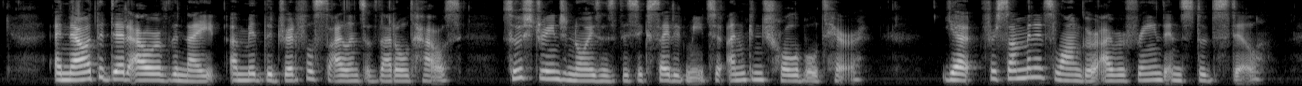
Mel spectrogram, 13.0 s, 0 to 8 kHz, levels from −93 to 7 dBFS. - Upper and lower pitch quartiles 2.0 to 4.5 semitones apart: Yes, average, 3.1 semitones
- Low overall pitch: No, high, 215 Hz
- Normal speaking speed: Yes, average, 175 wpm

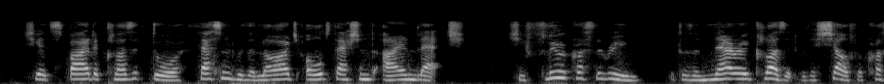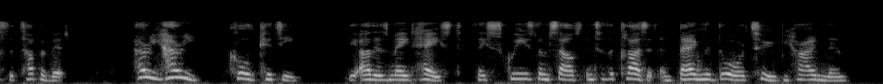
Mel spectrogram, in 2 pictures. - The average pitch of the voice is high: Yes, high, 230 Hz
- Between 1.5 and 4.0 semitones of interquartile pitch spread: Yes, average, 3.6 semitones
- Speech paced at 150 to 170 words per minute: No, average, 180 wpm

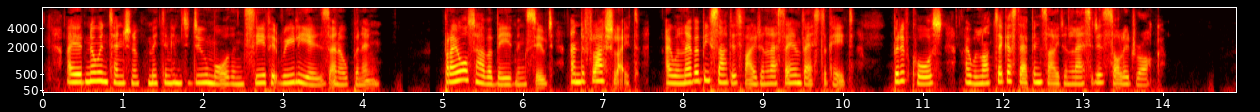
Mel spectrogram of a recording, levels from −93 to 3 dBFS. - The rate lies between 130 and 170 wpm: No, average, 200 wpm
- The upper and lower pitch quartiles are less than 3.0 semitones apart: No, average, 3.7 semitones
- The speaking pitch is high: Yes, high, 230 Hz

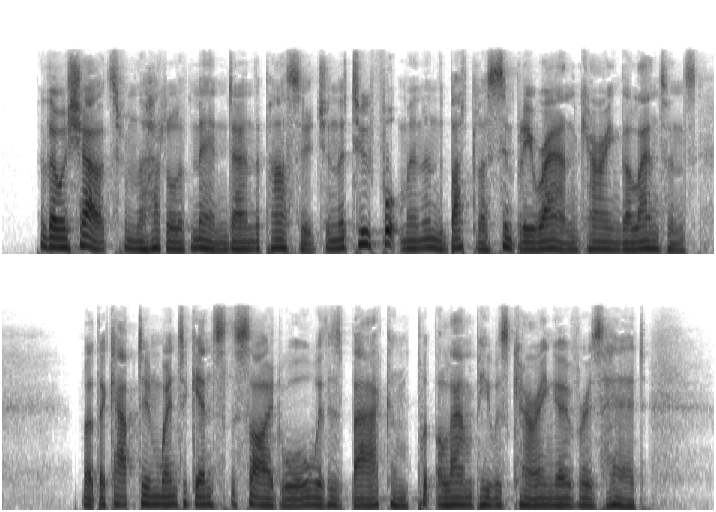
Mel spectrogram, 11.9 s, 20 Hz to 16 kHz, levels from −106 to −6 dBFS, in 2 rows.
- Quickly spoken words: Yes, fast, 220 wpm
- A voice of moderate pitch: No, low, 105 Hz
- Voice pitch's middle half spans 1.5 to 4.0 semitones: Yes, narrow, 2.6 semitones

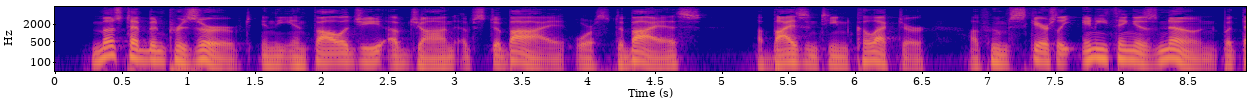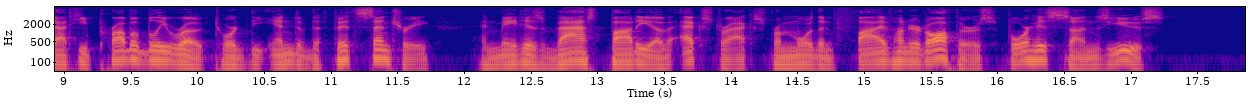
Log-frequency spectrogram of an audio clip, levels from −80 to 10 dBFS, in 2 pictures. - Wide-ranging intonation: Yes, wide, 6.6 semitones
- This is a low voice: Yes, low, 100 Hz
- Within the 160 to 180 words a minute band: Yes, average, 170 wpm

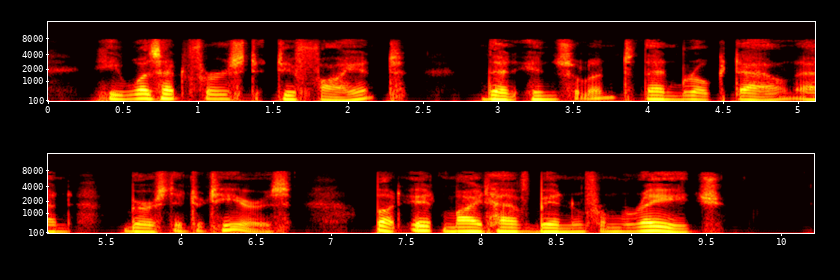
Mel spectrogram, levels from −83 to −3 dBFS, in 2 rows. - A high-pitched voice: No, low, 135 Hz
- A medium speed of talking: No, slow, 125 wpm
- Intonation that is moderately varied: Yes, average, 3.0 semitones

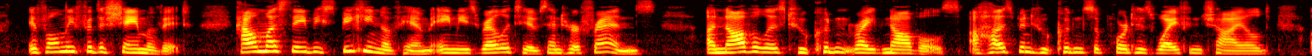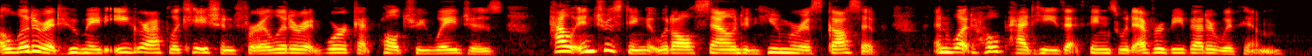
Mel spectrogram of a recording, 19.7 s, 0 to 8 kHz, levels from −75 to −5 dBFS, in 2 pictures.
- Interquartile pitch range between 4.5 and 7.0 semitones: No, average, 3.9 semitones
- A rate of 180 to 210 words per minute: Yes, fast, 205 wpm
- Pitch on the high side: Yes, high, 195 Hz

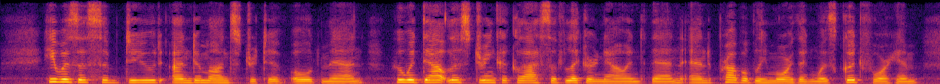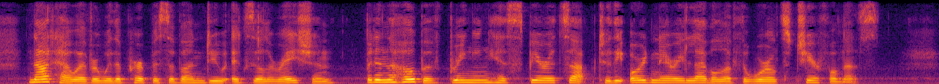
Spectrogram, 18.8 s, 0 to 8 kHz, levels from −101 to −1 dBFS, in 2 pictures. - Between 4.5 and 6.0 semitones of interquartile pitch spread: No, average, 3.7 semitones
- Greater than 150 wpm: Yes, average, 165 wpm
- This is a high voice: No, medium, 175 Hz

